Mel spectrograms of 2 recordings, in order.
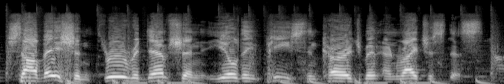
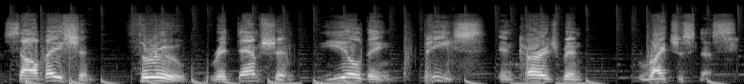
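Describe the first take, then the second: First: It is said fast. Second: It is said slowly.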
